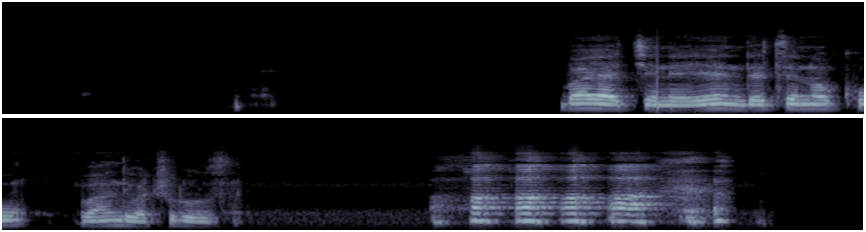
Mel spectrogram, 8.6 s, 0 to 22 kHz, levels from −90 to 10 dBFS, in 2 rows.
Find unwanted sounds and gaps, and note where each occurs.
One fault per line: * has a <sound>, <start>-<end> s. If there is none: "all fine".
* has a laugh, 6.5-8.0 s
